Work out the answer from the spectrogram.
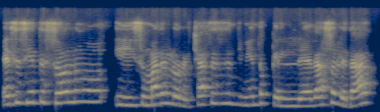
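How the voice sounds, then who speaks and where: A woman's voice: high-pitched, normal speed, dark tone. A young woman giving earnest, reflective interview answers. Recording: dull lo-fi sound.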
